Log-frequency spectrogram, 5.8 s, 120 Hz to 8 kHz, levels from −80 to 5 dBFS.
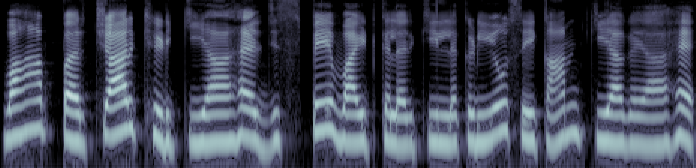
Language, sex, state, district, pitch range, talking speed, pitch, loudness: Hindi, female, Jharkhand, Ranchi, 230-270 Hz, 165 wpm, 240 Hz, -20 LUFS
